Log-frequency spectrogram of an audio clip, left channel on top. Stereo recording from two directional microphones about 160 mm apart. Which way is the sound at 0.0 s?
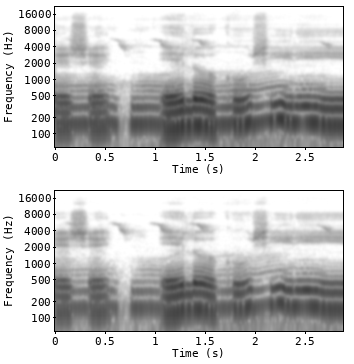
20° left (ahead or behind).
